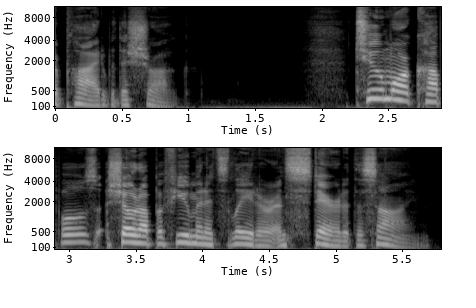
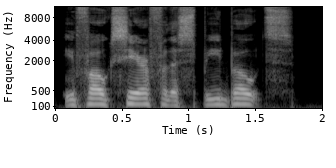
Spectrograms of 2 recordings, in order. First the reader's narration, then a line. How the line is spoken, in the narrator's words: asked the man in a gravelly voice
